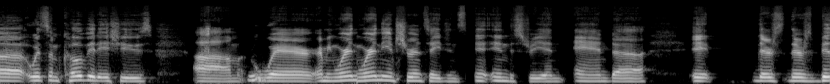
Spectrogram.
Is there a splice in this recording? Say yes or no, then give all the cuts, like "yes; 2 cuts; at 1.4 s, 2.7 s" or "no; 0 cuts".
yes; 1 cut; at 3.6 s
